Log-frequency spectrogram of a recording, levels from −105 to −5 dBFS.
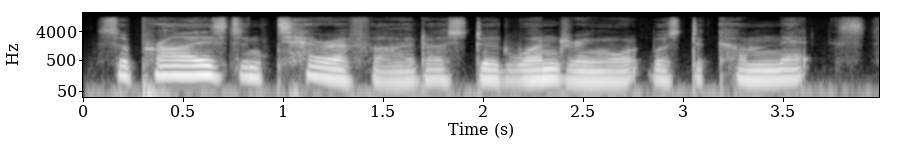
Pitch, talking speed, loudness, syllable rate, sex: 130 Hz, 165 wpm, -18 LUFS, 4.4 syllables/s, male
